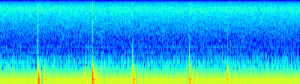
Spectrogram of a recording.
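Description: A steady low hum with five sharp thumps, about half a second to a second apart, each fainter than the last.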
